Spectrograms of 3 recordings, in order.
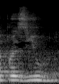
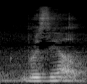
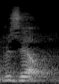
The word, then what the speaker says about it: Brazil: É com L, então não é Brasil. Brazil, ok? Brazil.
